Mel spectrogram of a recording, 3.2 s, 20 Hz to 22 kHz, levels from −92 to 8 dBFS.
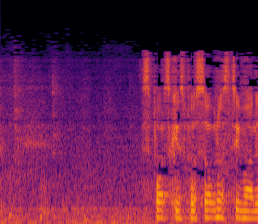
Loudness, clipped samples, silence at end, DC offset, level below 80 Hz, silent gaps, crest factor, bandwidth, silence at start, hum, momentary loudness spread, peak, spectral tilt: -16 LUFS; under 0.1%; 0 s; under 0.1%; -38 dBFS; none; 20 dB; 9.2 kHz; 0 s; none; 19 LU; 0 dBFS; -4 dB/octave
